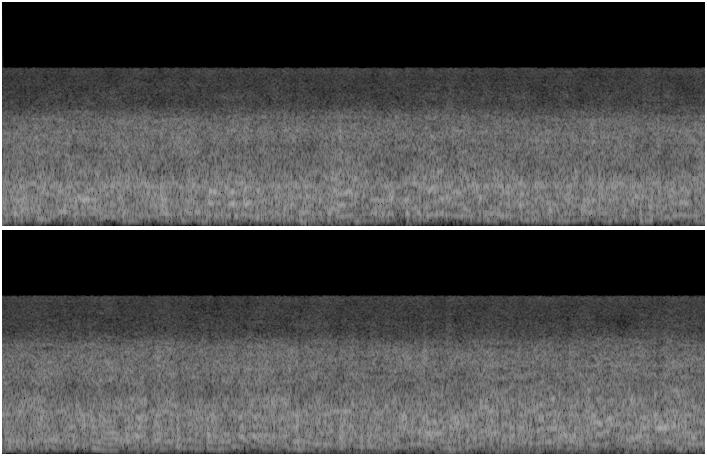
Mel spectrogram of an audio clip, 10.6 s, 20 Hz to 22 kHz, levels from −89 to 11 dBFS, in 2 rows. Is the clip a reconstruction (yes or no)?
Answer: yes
